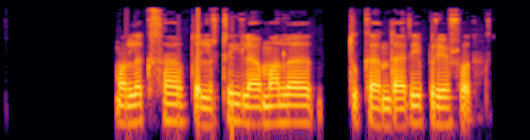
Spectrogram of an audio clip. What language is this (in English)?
Pashto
